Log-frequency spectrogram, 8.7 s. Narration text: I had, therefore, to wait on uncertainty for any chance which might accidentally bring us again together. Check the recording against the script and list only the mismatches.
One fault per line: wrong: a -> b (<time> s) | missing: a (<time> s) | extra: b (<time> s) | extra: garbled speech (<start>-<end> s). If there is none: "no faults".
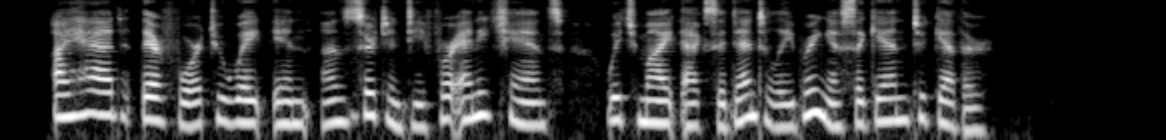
wrong: on -> in (2.1 s)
